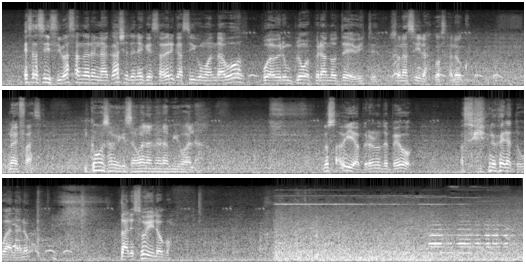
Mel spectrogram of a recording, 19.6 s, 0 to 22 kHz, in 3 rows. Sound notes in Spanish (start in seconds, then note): 13.0 ríe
